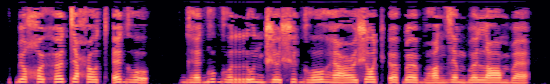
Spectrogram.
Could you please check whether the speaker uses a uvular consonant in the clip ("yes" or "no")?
yes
